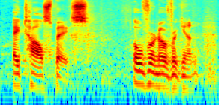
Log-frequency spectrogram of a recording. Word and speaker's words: étale: And he says étal space over and over again.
